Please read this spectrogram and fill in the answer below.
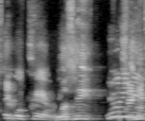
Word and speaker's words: Singletary: Devin Singleton. Singletary. You said it wrong. It's Singletary.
